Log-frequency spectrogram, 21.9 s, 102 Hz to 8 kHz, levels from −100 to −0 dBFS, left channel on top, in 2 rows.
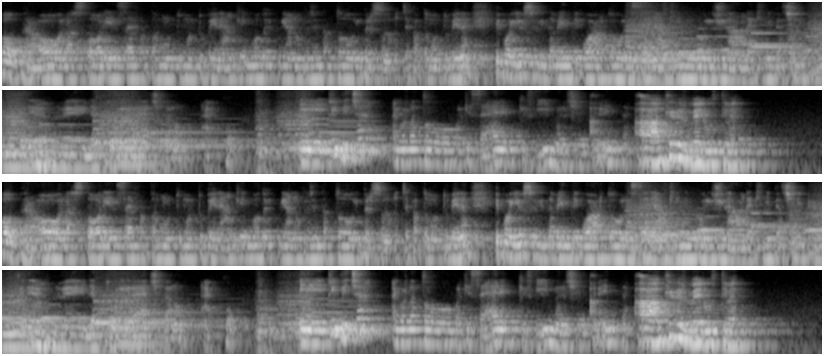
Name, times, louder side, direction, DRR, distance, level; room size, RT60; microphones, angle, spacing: voice 1, 0.0-14.0 14.9-15.9 16.1-19.3, right 2 dB, 60° right, 1 dB, 0.6 m, -31 dB
sound 1, 8.3-16.0, right 1 dB, 65° left, 2.2 m, -37 dB
voice 2, 11.3-11.7 18.8-18.9 19.4-20.7, right 1 dB, 30° right, -2 dB, 1.2 m, -25 dB
13.5 x 4.6 x 2.4 m, 1.2 s
head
